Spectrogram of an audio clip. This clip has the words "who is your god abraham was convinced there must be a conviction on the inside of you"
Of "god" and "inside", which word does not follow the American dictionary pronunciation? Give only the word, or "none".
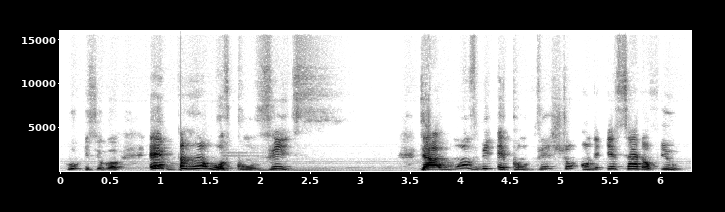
god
